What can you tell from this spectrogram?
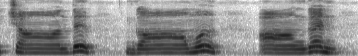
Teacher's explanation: इन वर्णों का उच्चारण हम अपने नाक और गले दोनों से करते हैं। मतलब हम जब बोलते हैं तो हमारे नाक और गले दोनों से इनका उच्चारण होता है। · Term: अनुनासिक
